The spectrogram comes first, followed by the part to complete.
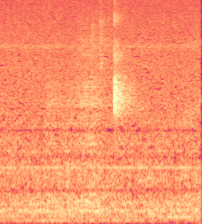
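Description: Near silence: quiet room tone, broken by a single short, sharp click a little over a second in.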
